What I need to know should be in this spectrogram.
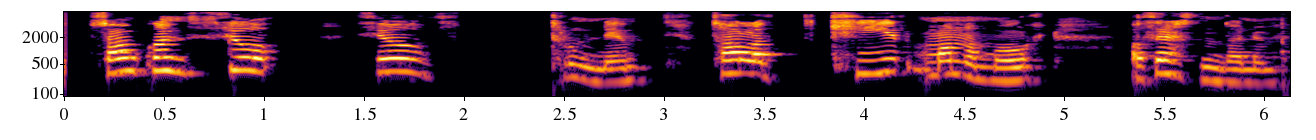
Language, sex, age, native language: Icelandic, male, 18-19, Icelandic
